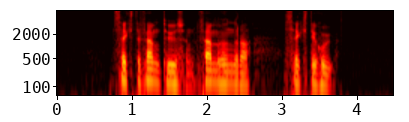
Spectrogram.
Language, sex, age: Swedish, male, 38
